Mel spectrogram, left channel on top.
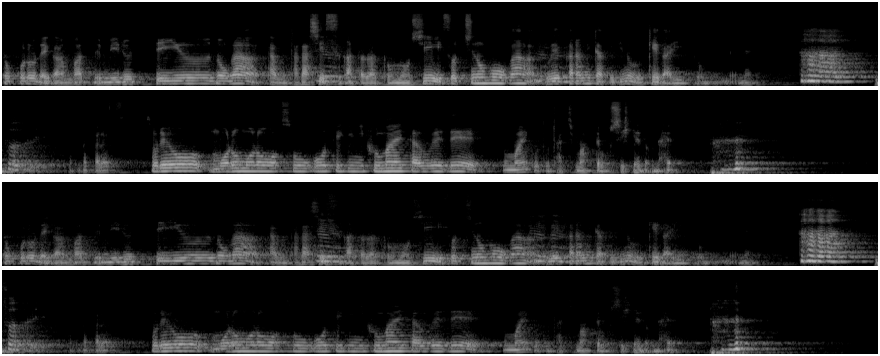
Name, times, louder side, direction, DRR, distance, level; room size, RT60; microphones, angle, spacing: voice 1, 0.0-7.5 9.7-9.9 10.3-15.5, left 3 dB, 80° left, 11 dB, 0.7 m, -32 dB
voice 2, 3.1-3.5 5.3-5.7 8.0-8.4 8.7-9.1 15.8-16.1, right 2 dB, 75° right, 2 dB, 1.8 m, -30 dB
23.0 x 8.3 x 2.5 m, 1.5 s
head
